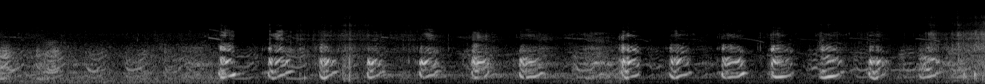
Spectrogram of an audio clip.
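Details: Wrestling California sea lions at Monterey's Coast Guard Jetty, using their necks to pin each other; a splash, then rhythmic hoarse barking about two per second, loud and evenly spaced, with several animals calling together.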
